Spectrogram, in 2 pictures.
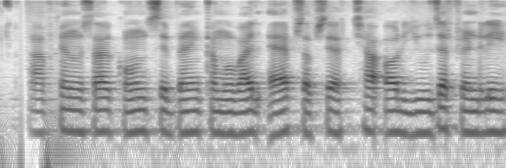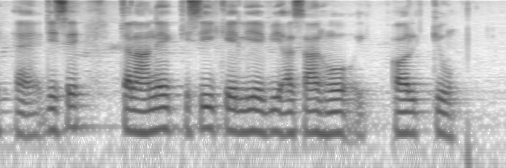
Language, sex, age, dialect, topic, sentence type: Hindi, male, 25-30, Hindustani Malvi Khadi Boli, banking, question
